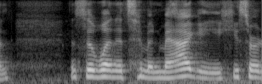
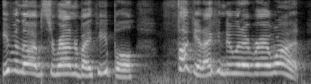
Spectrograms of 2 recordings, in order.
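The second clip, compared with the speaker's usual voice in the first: high, fast and louder, giddy; gleeful realization; 8 semitones higher, 5 dB louder, faster than usual. Retold or imitated. Maggie realizing her freedom, giddy and fast. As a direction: Maggie suddenly freed and thrilled. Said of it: "She's like".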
